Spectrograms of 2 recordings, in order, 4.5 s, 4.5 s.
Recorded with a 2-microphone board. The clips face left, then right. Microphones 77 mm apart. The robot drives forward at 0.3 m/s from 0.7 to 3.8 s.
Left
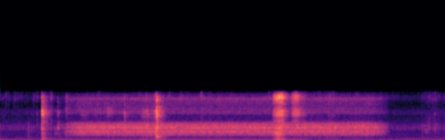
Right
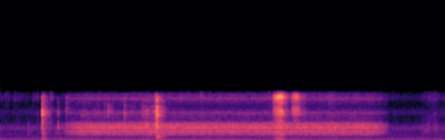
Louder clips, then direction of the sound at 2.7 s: Left 4 dB; 45° left (ahead or behind).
